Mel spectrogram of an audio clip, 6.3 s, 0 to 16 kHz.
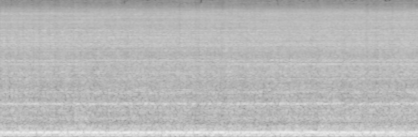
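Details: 1967 Nova with 2002 Camaro LS1, 2010 Camaro fuel pump controlled by Fuel On Demand at 58 psi, about 50% duty and 4 A at idle; settled even idle with low steady pulse, no hunting or stumbling; normal idle.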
